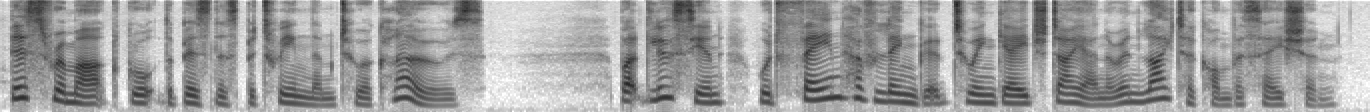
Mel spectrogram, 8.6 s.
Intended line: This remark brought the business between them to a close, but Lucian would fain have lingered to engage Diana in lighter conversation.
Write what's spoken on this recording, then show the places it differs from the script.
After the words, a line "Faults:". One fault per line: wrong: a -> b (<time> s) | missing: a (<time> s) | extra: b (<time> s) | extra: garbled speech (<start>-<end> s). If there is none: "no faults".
This remark brought the business between them to a close, but Lucian would fain have lingered to engage Diana in lighter conversation.
Faults:
no faults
